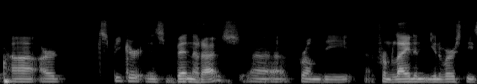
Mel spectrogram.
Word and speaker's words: Ruisch: way that sounded uh i usually say but i've been corrected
